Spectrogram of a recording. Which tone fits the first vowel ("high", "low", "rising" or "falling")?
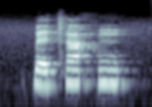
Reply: low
